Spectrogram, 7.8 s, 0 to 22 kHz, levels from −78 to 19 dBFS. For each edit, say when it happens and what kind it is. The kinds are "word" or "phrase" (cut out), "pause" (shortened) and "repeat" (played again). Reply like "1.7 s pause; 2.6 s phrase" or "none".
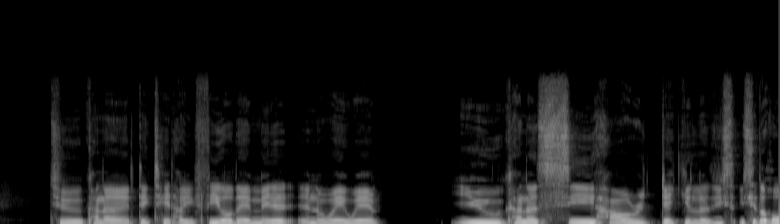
none

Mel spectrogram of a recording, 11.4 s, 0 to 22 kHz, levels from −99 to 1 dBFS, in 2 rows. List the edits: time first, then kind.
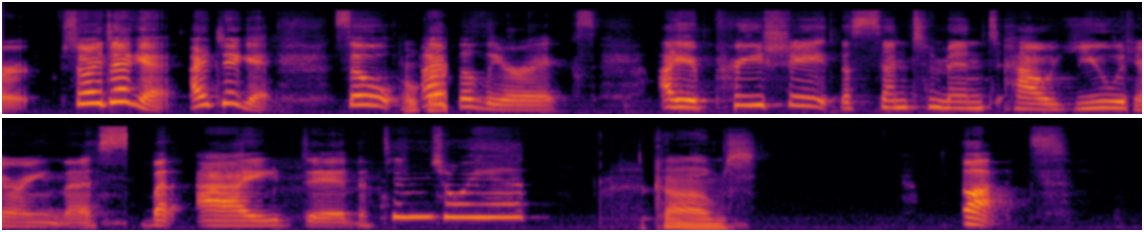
2.2 s word; 5.0 s word; 5.6 s word; 6.3 s word; 7.6 s word; 8.9 s word

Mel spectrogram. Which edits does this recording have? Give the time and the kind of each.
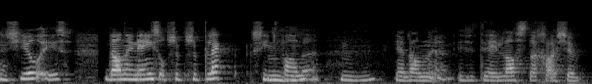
1.0 s pause; 1.8 s repeat; 3.8 s pause

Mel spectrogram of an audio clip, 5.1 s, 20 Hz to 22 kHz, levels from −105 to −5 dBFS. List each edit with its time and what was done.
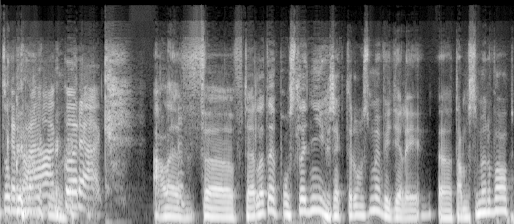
none

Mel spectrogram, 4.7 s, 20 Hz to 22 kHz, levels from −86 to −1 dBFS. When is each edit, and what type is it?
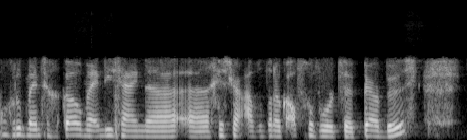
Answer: none

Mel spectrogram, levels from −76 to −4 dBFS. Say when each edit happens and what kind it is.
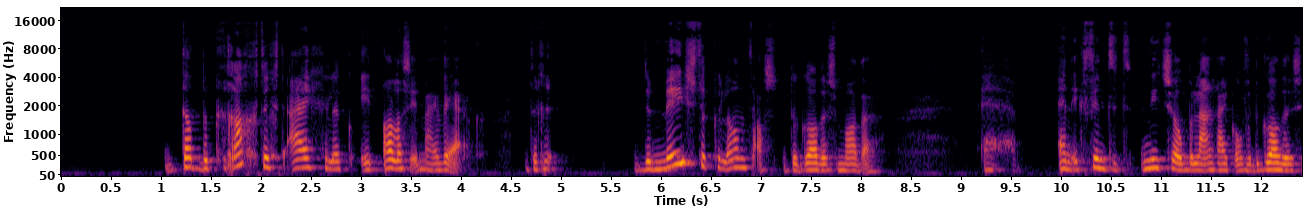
3.0 s word; 4.5 s pause; 6.9 s phrase

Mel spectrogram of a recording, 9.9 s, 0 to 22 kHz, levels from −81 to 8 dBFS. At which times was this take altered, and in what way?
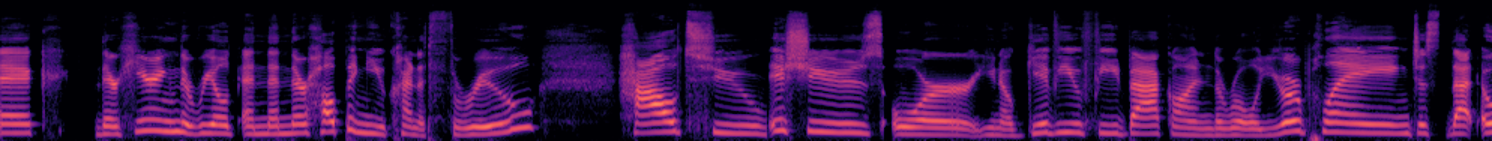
1.5 s word; 2.8 s word; 5.1 s word

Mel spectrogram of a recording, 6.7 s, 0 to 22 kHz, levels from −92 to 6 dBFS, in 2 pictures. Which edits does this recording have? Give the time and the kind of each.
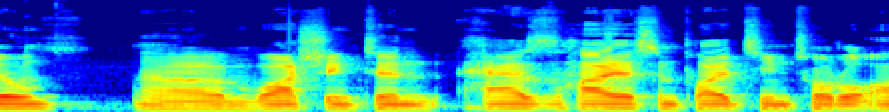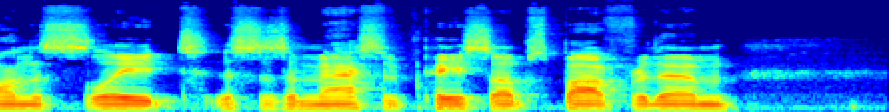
none

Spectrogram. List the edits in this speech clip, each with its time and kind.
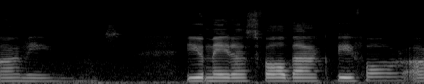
2.0 s word

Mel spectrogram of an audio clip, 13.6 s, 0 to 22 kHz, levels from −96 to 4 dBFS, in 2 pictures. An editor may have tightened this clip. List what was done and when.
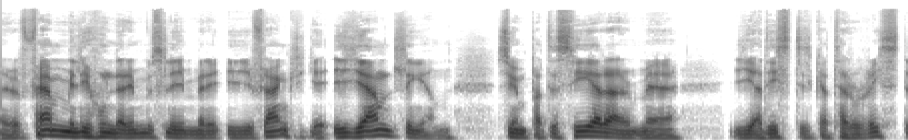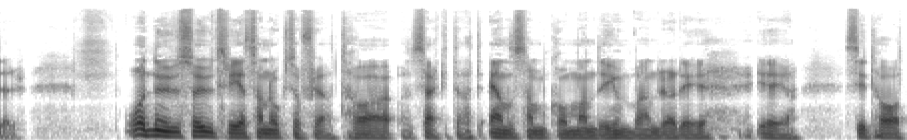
none

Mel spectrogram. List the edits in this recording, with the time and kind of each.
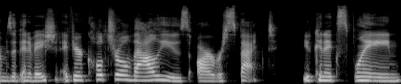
none

